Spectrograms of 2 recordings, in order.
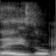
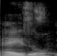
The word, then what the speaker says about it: Azle: So, I've heard Azel. Like, there's been a bunch of different ones, but it's just Azel. – Azel.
